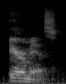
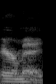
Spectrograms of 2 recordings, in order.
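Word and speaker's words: Hermès: an iridescent gray silverish air mass or air may depend on how you say air mass i think it's a proper pronunciation uh i don't know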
